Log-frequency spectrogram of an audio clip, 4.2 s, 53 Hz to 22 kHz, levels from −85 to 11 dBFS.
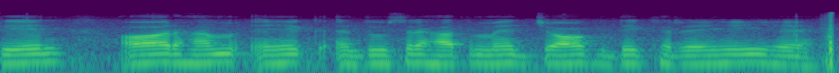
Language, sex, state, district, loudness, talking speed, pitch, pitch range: Hindi, male, Bihar, Madhepura, -19 LUFS, 170 wpm, 120 Hz, 115-130 Hz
